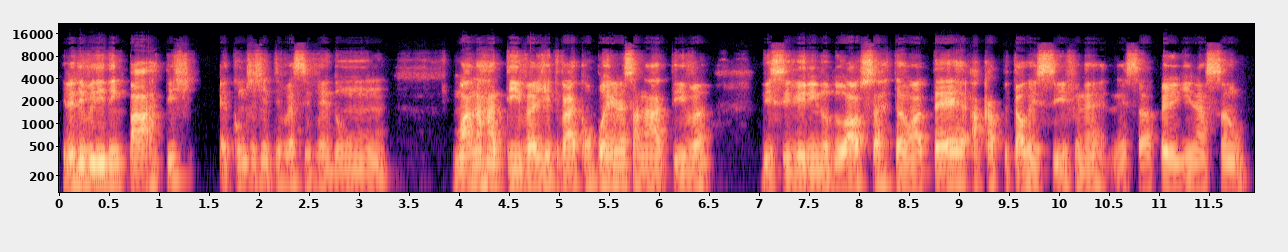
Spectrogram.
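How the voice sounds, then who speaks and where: A man's voice: medium pitch, steady tone, fairly quick, fairly bright tone. A Brazilian man gives a literature lesson in a mid-range voice. He explains step by step, with many fillers and frequent check-ins with his students. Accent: Brazilian Portuguese. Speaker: teacher.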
